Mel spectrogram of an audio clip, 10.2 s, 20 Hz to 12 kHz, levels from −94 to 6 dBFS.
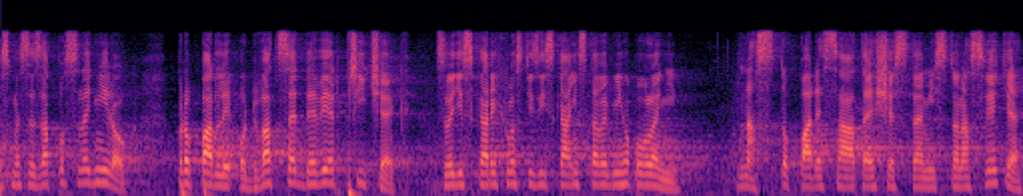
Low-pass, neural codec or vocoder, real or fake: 7.2 kHz; none; real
